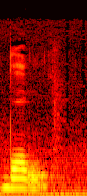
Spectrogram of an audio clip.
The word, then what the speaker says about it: bowl: It's something average, like bowl, bowl. So it's a front sound, bowl, not back sound, back vowel or middle vowel. It's a front vowel, bowl, but we pronounce L like a dark L.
